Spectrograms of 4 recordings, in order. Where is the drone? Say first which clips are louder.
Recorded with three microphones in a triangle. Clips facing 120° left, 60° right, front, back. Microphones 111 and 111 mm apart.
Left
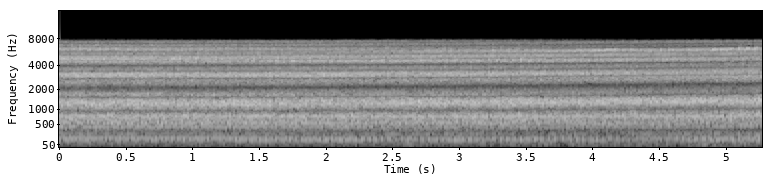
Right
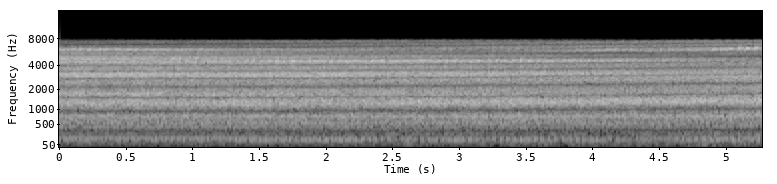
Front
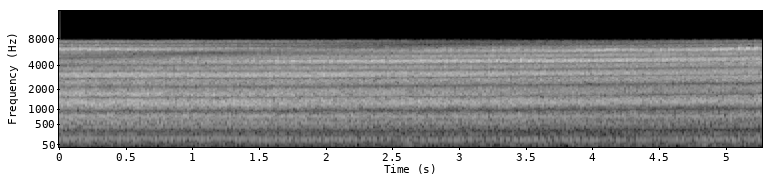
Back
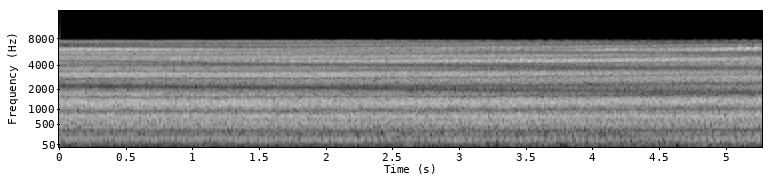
Left 5 dB, back 3 dB; 130° left; by 5.3 s 175° left.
